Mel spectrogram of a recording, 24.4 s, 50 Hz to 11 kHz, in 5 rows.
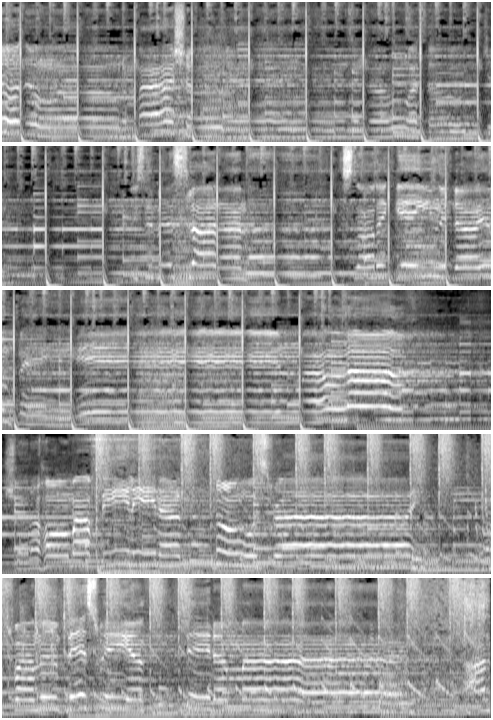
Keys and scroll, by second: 2.9 ctrl+t.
